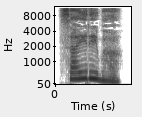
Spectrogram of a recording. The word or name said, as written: ಸೈರಿಭ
